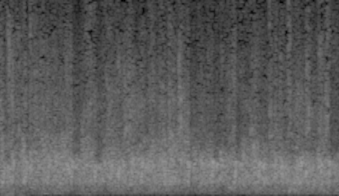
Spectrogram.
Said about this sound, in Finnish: Tähän väliin otetaan aplodit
